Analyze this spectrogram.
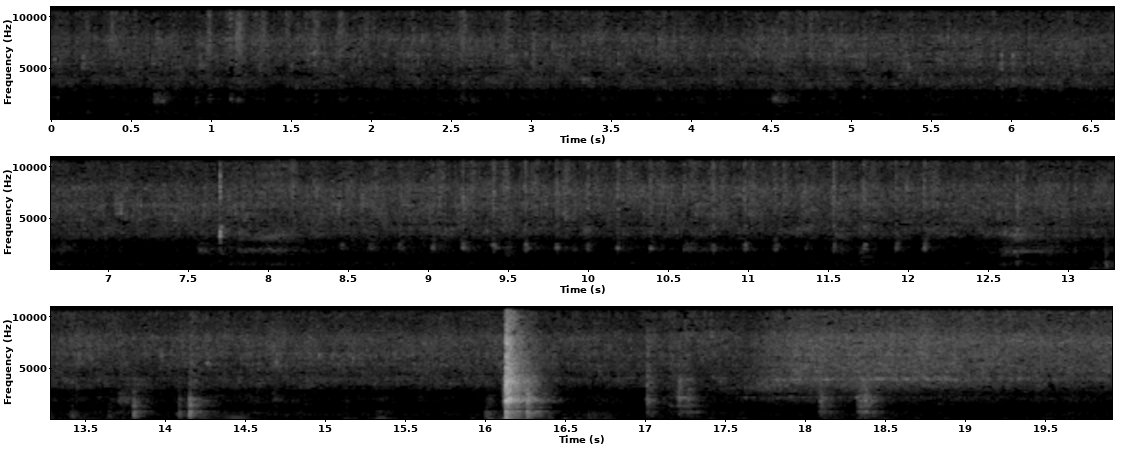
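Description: Salt and pepper shakers being shaken over a bowl of buttered green beans, with faint rapid ticking, followed by several knocks of kitchenware being handled and one sharp, loud clack near the end.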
